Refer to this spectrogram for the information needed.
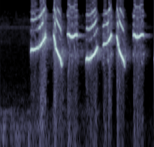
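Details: Oriental magpie-robin song used to lure other birds: seven loud, clear whistled notes in quick succession, some rising and some sharply falling, with bright overtones and short gaps between them, after a faint low rumble.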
